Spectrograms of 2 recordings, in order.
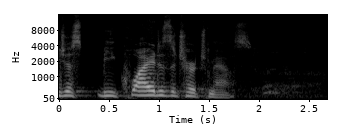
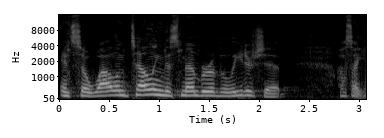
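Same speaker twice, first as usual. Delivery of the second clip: usual speaking voice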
